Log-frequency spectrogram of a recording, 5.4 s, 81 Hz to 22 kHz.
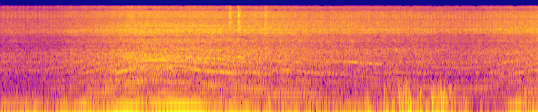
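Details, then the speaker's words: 2012 Ford Explorer, 2.0 litre EcoBoost, 93,000 miles, cold after sitting 6-8 hours, on deceleration: loose metallic rattle through the exhaust from the turbo. The turbo is being replaced at the customer's request. "they rattle right there that's it that's the turbo making all that noise at ninety three thousand miles not too bad yet"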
